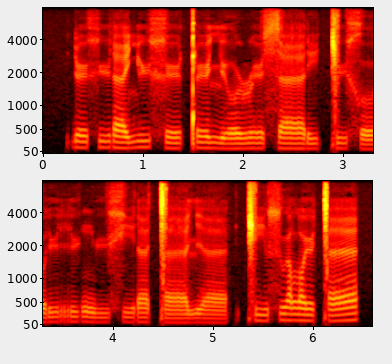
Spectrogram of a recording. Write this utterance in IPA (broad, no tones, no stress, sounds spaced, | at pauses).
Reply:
ɗ ø x y ɾ æ ʎ y x ø ǃ ø lʲ o ɭ ø s æ ɾ i ǀ y x o ɾ y r y ŋ͡m y x i ɾ æ ǀ æ lʲ æ | ǁ i sʷ ɯ lˠ ø ǀ æ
